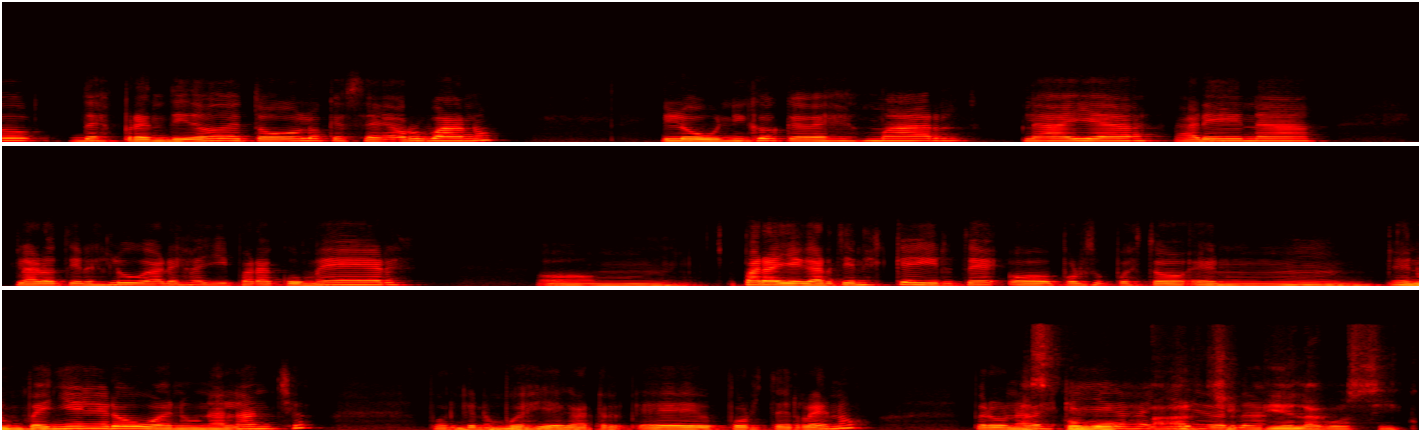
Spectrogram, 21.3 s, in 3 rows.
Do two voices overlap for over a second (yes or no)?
yes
